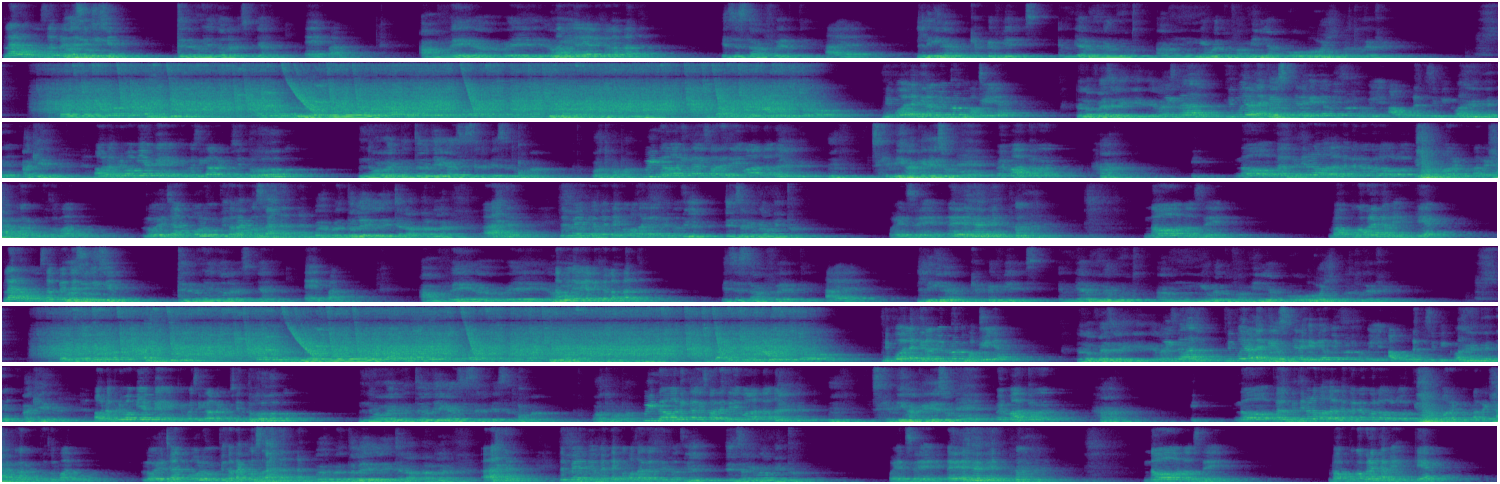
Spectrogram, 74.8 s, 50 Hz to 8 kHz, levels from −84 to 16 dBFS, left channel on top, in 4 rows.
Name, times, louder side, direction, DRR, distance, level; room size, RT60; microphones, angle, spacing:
voice 1, 0.0-1.5 3.8-4.3 6.9-8.1 10.3-10.7 16.1-16.6 18.4-18.6 19.4-21.1 21.9-22.4 23.5-25.3 27.5-29.1 29.7-31.3 33.1-37.5 38.5-41.0 45.4-47.6 49.3-50.5 52.3-52.4 52.8-55.5 55.8-57.2 57.8-59.9 61.8-62.6 63.1-64.7 67.2-68.9 70.4-71.4 72.7-73.9, right 1 dB, 50° right, -3 dB, 0.6 m, -23 dB
voice 2, 0.7-1.5 2.2-3.4 5.2-7.2 7.6-7.9 9.0-10.1 11.4-12.9 13.2-16.3 16.8-17.3 22.2-23.5 25.5-27.0 30.0-30.8 32.1-33.6 34.2-34.7 37.6-38.1 38.5-38.6 41.8-44.2 44.8-45.3 47.7-49.4 51.0-51.4 55.1-55.4 56.0-56.2 58.9-59.2 60.0-61.8 63.1-63.6 64.3-64.8 65.1-66.0 68.8-69.1 69.6-69.8, left 1 dB, 50° left, -6 dB, 0.8 m, -21 dB
sound 1, 19.0-28.9, equal, 15° left, 0.8 m, -22 dB
2.8 x 2.0 x 2.8 m, 1.3 s
head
